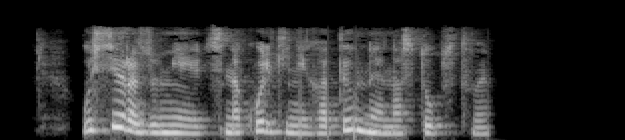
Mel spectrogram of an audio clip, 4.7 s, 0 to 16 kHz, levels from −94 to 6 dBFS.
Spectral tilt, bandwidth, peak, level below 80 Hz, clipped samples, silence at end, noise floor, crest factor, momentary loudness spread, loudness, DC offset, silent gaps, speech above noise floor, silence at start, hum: -5 dB/octave; 8 kHz; -2 dBFS; -58 dBFS; under 0.1%; 1 s; under -90 dBFS; 18 dB; 15 LU; -18 LUFS; under 0.1%; none; over 72 dB; 0.65 s; none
